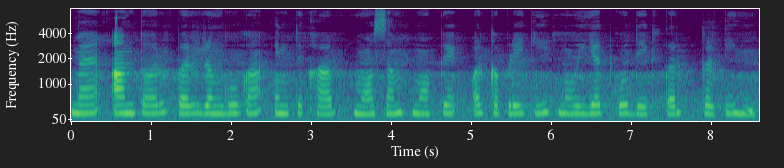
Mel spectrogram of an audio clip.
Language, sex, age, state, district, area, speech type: Urdu, female, 18-30, Delhi, North East Delhi, urban, spontaneous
